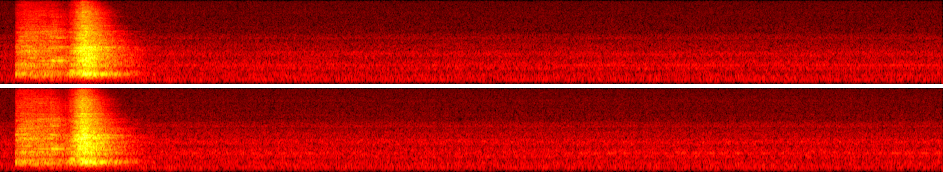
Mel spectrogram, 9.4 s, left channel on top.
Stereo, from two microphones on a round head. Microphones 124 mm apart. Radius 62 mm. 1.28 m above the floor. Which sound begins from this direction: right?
Sawing, at 0.2 s.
